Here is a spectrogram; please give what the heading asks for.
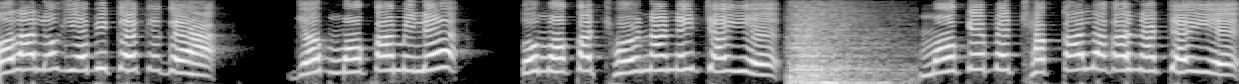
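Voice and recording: A cartoonish character voice with a bright, sharp tone speaks at a moderate pace with ordinary pitch variation. The sound is dry and close with no echo, with faint music in the background.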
